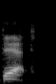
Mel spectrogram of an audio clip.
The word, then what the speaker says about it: debt: consonants come together like the BT and debt we don't say Deb we don't say the b it's silent walk and talk we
